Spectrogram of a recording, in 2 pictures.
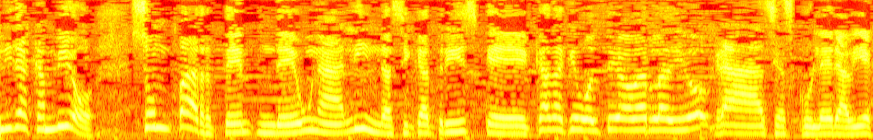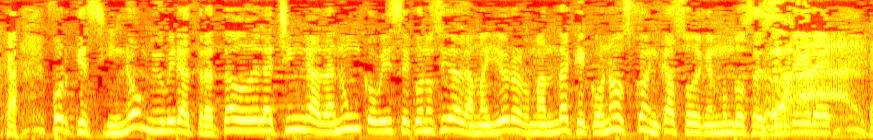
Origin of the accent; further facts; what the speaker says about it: Cuernavaca, Morelos, Mexico; de Cuernavaca, Morelos, México.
